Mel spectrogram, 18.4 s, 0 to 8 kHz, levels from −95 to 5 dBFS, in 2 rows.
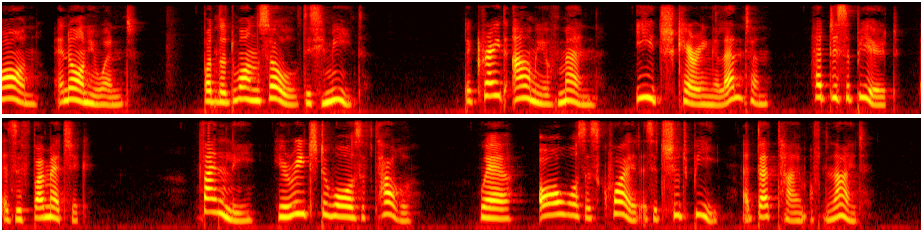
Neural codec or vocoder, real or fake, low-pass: none; real; 7.2 kHz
